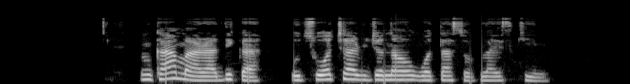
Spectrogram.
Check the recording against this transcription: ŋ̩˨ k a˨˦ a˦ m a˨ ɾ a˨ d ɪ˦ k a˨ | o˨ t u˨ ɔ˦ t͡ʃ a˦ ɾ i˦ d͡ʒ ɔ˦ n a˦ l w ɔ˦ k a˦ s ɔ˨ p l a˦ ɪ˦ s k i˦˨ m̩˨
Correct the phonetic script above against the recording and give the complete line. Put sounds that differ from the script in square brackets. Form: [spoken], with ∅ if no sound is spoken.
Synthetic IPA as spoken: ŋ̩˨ k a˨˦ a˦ m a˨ ɾ a˨ d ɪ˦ k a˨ | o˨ t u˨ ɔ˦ t͡ʃ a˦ ɾ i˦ d͡ʒ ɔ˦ n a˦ l w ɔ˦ [t] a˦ s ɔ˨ p l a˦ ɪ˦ s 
